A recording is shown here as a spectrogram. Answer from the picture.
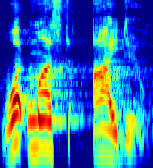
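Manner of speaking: "I" stressed, the question drawn out slowly; slow down and lean on "I". Shown as a demonstration. Pastor showing where the emphasis is, stress on "I". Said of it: "The emphasis is on".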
